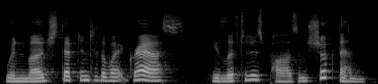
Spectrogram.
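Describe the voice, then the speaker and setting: At a medium pitch, a narrator reads aloud from a children's story, giving it expressive and deliberate storytelling delivery.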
